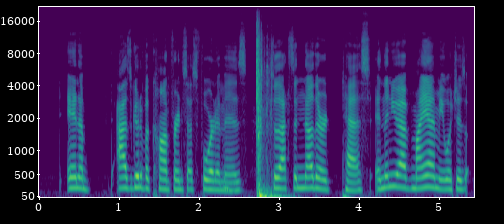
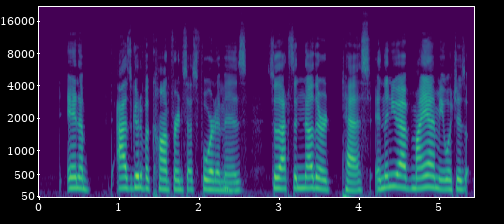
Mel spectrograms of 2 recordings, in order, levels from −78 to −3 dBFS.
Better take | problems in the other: second | door banging; loud; at 2.5 s; peak 2 dB above the speech

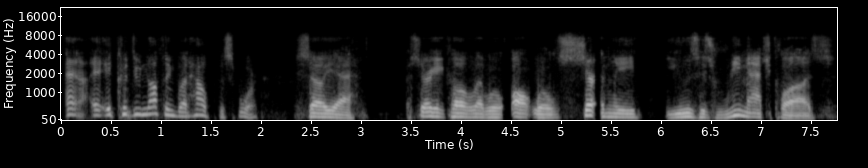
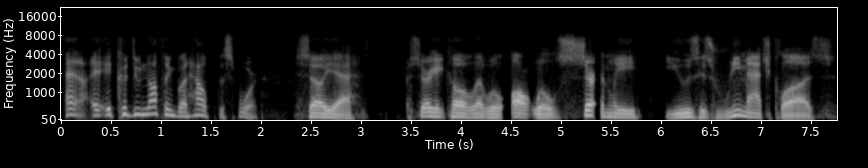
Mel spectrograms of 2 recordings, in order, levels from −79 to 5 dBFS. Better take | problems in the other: second | garbled, watery; badly; nothing above 7.5 kHz; slightly in the second

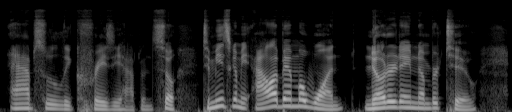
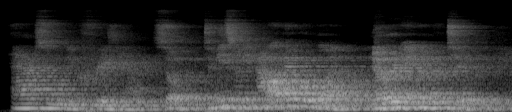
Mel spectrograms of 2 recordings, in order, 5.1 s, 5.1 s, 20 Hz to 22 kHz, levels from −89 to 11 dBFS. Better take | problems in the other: first | off-mic speech; far // room echo; strong; dies away in 2.1 s

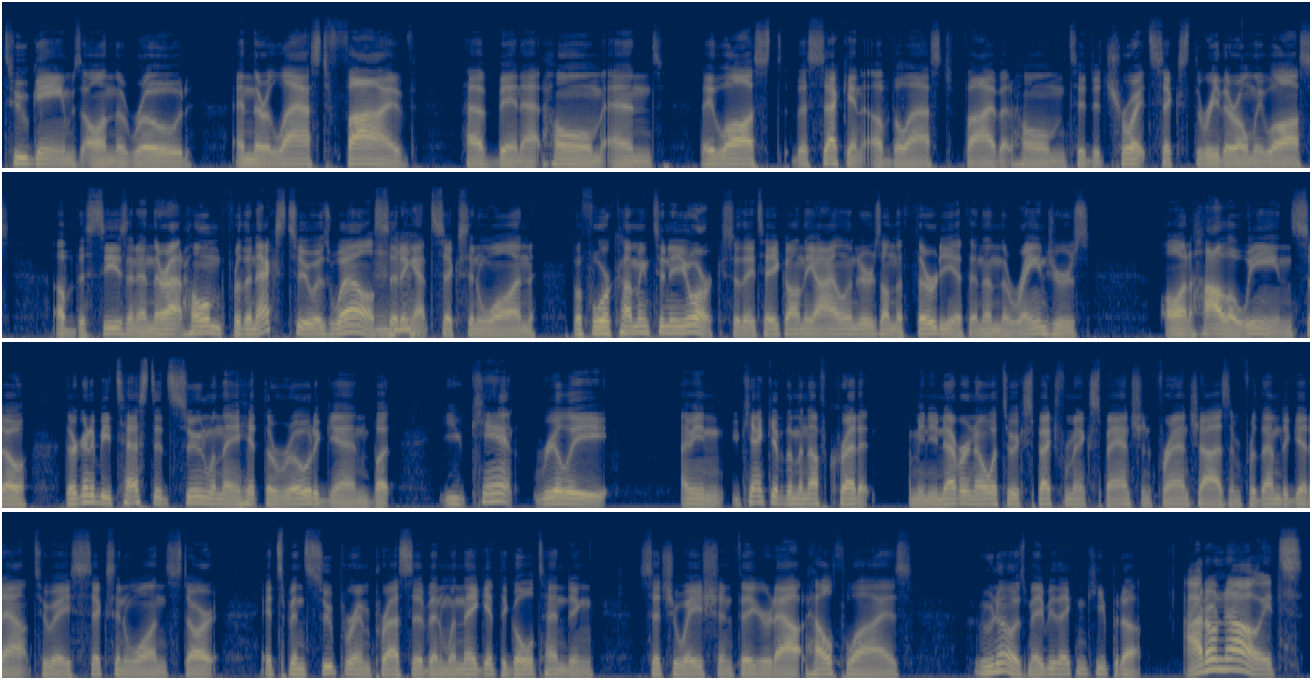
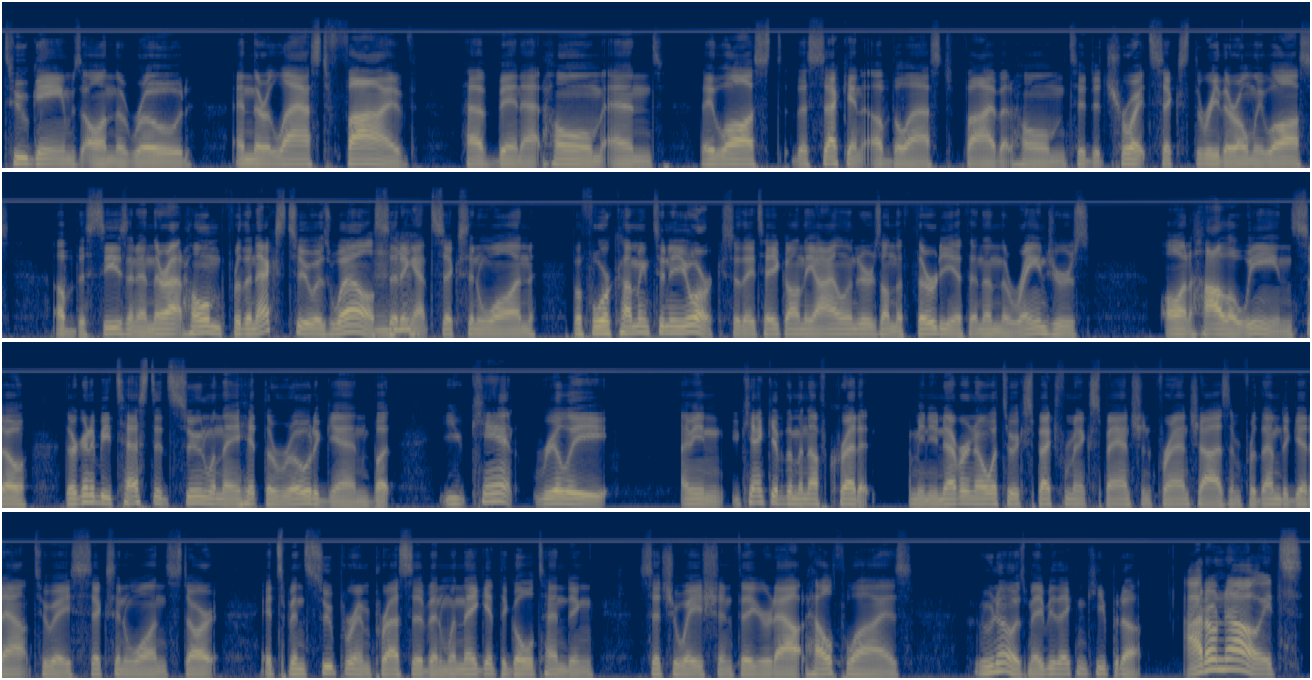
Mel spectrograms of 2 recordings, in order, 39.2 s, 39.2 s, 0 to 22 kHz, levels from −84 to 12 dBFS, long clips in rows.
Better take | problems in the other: first | high-pitched whine; faint; throughout; 10.5 kHz, 25 dB below the speech

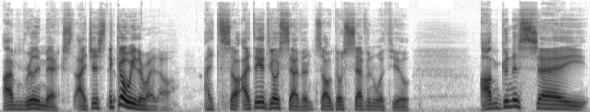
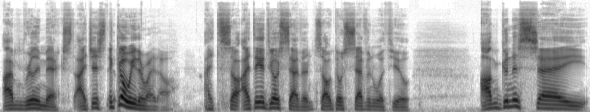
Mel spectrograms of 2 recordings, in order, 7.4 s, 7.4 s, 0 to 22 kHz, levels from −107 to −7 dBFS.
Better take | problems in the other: neither | none

